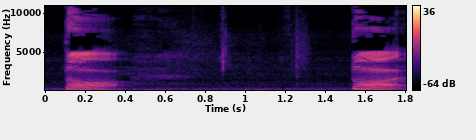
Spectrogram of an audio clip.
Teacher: জীবটা উল্টে গিয়ে দেখো তালুর পিছনের দিকে যাচ্ছে, ওটাকে বলছে মূর্ধা। তাহলে যখন জীব আমাদের মূর্ধাকে স্পর্শ করছে তখন আমরা সেটা বলছি কি না মূর্ধন্য বর্ণ।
